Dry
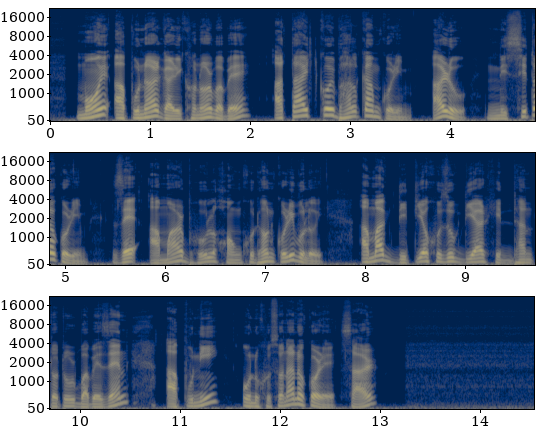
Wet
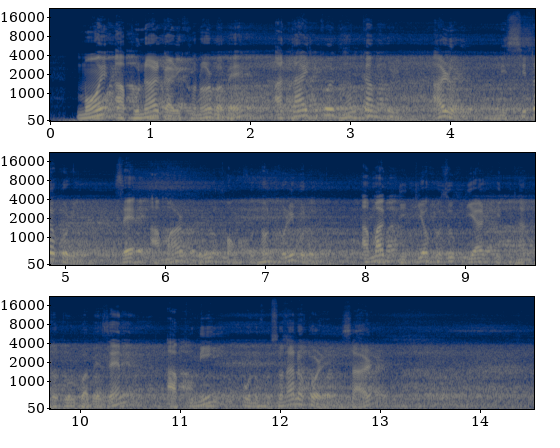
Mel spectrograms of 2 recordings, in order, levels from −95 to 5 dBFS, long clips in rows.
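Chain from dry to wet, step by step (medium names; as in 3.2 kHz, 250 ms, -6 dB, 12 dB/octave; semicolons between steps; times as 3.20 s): echo that smears into a reverb 1402 ms, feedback 55%, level -7 dB; on a send at -7.5 dB: reverberation RT60 0.50 s, pre-delay 107 ms; on the sum: trim -7.5 dB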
